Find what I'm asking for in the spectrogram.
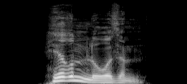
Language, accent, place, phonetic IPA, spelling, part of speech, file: German, Germany, Berlin, [ˈhɪʁnˌloːzm̩], hirnlosem, adjective, De-hirnlosem.ogg
- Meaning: strong dative masculine/neuter singular of hirnlos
